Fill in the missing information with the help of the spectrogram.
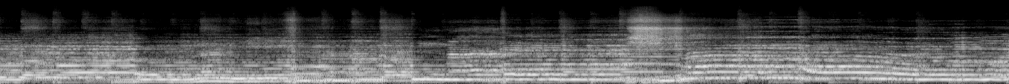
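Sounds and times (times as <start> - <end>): held low note: 6.2 - 8.2
melody line sliding down in pitch: 6.3 - 8.2.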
